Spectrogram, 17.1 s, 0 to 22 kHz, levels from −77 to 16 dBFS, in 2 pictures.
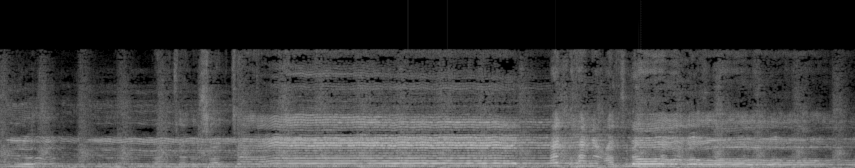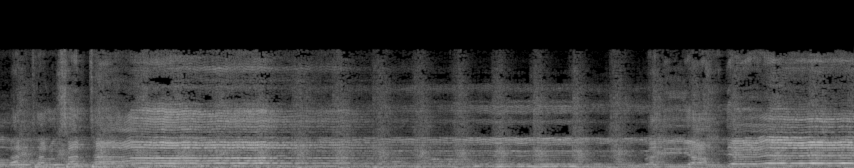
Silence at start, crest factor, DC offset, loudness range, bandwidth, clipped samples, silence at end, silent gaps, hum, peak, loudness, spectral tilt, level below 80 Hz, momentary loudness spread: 0 s; 16 dB; under 0.1%; 10 LU; 16 kHz; under 0.1%; 0 s; none; none; 0 dBFS; -14 LUFS; -2 dB/octave; -52 dBFS; 13 LU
